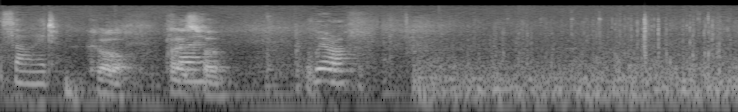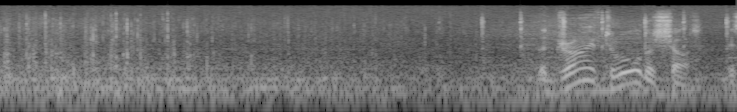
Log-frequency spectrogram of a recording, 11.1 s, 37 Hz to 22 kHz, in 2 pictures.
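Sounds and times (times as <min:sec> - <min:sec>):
engine and road noise rumble: 0:01.8 - 0:11.0
faint clicks: 0:09.1 - 0:11.0.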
